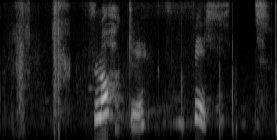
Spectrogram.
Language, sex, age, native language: Icelandic, female, 9, Icelandic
